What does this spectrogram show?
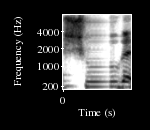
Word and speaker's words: sugar: 3-4 ही words हैं, एस होगा लेकिन इसको उच्चारण हम करेंगे श से। एग्जाम्पल देखो, ये क्या लिखा है? सुगर नहीं है, शुगर है।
